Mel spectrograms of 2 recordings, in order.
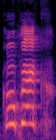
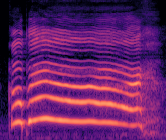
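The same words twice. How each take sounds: First: Said in the usual way. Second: High, loud wailing shout. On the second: Pretend. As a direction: wail it at the sky.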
